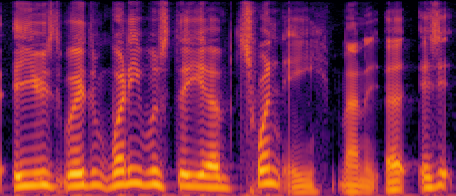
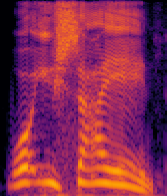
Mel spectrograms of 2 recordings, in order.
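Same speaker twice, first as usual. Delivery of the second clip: retold shout; 9 semitones higher than usual. Man answering partner upstairs, retold shout. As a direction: call upstairs without real volume. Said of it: "I used to shout out".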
